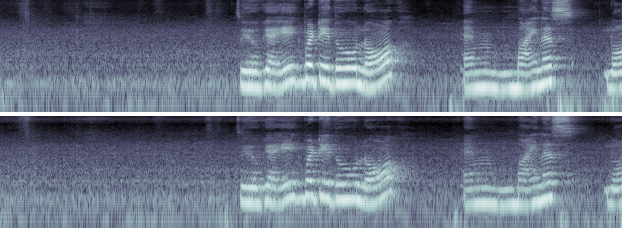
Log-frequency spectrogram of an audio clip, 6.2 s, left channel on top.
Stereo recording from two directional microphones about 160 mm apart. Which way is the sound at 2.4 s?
55° left (ahead or behind).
